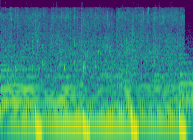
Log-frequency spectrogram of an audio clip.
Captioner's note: running water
